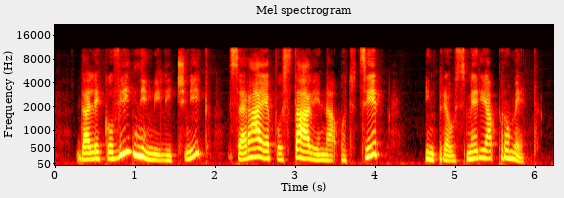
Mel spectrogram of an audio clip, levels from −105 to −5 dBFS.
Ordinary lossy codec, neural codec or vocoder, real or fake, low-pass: none; codec, 24 kHz, 3 kbps, HILCodec; fake; 10.8 kHz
